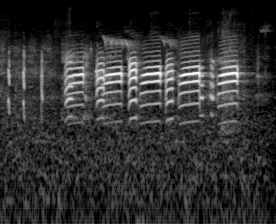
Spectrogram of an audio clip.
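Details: Red-breasted nuthatch (Sitta canadensis) calling: a run of nasal, tin-trumpet-like notes, seven or so in about three seconds, preceded by a few short sharp ticks, with faint high bird chatter in the background.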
